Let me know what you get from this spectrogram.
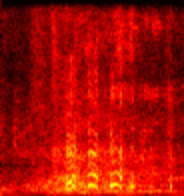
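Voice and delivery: words squeezed out through laughter; laughing. Real, not acted. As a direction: laugh while you say it. Laughing while telling.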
